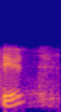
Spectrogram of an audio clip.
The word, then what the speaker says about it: Tirth: My name is Tirth.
